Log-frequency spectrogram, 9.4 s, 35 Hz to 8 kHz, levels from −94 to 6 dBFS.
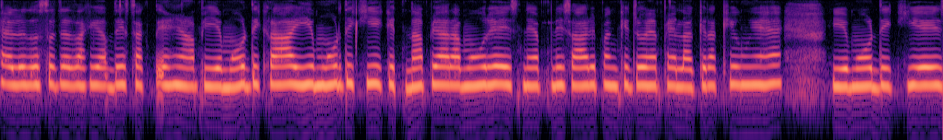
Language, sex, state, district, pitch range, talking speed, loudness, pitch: Hindi, female, Bihar, Muzaffarpur, 285-300 Hz, 230 wpm, -21 LUFS, 295 Hz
